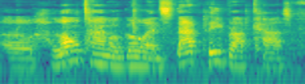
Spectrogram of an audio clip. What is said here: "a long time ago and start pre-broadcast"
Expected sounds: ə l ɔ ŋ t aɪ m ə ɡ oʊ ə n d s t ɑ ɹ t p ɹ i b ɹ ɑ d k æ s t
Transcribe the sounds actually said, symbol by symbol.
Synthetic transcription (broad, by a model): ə l ɔ ŋ t aɪ m ə ɡ oʊ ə n s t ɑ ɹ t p l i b ɹ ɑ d k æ s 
